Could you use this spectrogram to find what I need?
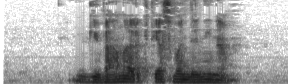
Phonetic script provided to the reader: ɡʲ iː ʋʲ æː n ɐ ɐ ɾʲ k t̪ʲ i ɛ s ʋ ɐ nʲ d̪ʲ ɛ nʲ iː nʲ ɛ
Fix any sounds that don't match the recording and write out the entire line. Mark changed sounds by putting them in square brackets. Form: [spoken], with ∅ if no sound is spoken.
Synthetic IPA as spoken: ɡʲ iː ʋʲ æː n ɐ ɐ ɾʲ k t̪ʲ i ɛ s ʋ ɐ nʲ d̪ʲ ɛ nʲ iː nʲ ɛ

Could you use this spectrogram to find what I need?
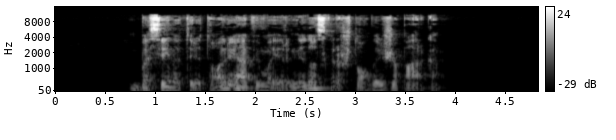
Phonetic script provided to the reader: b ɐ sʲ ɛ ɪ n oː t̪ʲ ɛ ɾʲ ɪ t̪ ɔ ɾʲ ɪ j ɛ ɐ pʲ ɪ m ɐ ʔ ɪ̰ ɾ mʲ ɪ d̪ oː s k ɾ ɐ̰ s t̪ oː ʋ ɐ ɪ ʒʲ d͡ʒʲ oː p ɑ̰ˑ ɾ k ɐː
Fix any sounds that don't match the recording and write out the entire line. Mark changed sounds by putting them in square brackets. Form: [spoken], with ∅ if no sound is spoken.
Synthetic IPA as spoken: b ɐ sʲ ɛ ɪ n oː t̪ʲ ɛ ɾʲ ɪ t̪ ɔ ɾʲ ɪ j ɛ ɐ pʲ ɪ m ɐ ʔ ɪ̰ ɾ [nʲ] ɪ d̪ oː s k ɾ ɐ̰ [ʃ] t̪ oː ʋ ɐ ɪ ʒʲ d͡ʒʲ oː p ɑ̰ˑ ɾ k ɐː

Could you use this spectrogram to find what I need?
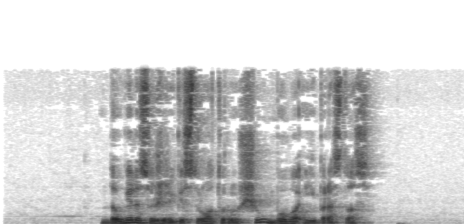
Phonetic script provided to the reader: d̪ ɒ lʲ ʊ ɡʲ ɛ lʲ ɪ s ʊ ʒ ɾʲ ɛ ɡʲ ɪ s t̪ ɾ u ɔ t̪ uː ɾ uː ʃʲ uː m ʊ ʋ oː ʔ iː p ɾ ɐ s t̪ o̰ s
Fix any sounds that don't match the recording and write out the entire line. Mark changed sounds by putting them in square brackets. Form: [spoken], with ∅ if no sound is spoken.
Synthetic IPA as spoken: d̪ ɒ [∅] ʊ ɡʲ ɛ lʲ ɪ s ʊ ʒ ɾʲ ɛ ɡʲ ɪ s t̪ ɾ u ɔ t̪ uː ɾ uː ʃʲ uː [b] ʊ ʋ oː ʔ iː p ɾ ɐ s t̪ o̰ s

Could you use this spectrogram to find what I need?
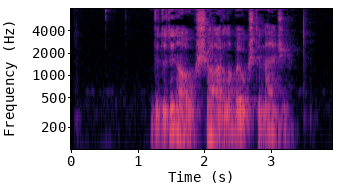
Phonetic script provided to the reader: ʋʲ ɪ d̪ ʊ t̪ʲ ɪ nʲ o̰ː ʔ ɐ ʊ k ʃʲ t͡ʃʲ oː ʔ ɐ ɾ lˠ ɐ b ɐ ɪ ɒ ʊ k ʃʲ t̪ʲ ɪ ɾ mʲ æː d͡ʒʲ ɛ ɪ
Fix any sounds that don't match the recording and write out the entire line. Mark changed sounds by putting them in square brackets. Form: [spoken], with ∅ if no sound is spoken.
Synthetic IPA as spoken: ʋʲ ɪ d̪ ʊ t̪ʲ ɪ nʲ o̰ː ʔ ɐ ʊ k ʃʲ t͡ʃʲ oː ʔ ɐ ɾ lˠ ɐ b ɐ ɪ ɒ ʊ k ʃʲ t̪ʲ ɪ [∅] mʲ æː d͡ʒʲ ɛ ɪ

